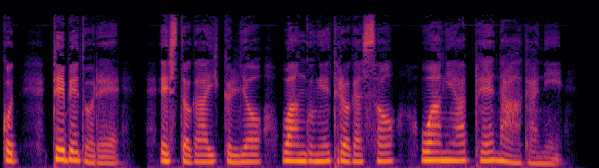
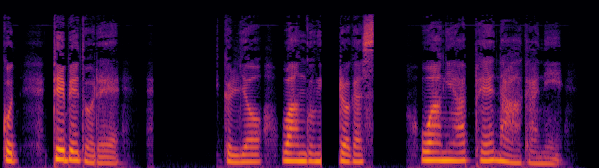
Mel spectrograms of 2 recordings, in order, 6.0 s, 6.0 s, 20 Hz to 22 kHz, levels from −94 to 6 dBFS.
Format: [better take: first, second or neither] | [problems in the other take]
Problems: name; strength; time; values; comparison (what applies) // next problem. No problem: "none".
first | audio cutting out; at 1.5 s for 0.5 s, at 3 s and at 3.5 s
